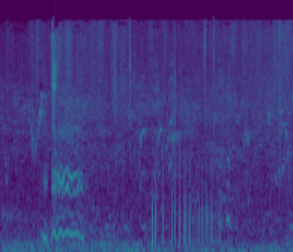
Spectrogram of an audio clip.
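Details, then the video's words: Baby goats eating grass and playing on a field; a single wavering, quavering bleat lasting about half a second, followed by soft rustling and clicking sounds with faint background noise. "Baby Goats Eating Grass And Playing On The Field"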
